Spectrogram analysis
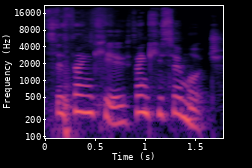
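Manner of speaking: real gratitude welling up; tearful, emotional thanks. Real, not acted. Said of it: "Sorry, I get a bit emotional again".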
